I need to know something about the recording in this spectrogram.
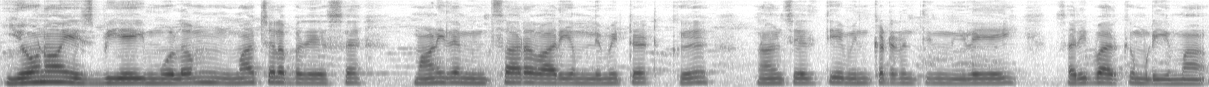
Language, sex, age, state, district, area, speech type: Tamil, male, 18-30, Tamil Nadu, Tiruppur, rural, read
